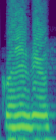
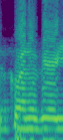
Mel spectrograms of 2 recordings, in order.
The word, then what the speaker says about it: Guenevere: If you forget my name as Guenevere, you can just say, give me a beer, because it rhymes with Guenevere.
